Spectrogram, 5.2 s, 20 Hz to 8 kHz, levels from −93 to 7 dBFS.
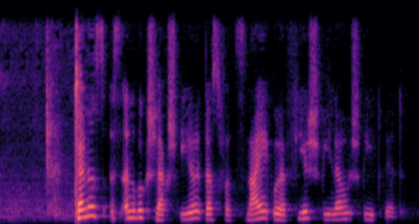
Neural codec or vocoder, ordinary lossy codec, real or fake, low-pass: codec, 16 kHz, 1.1 kbps, Voila-Tokenizer; Opus, 64 kbps; fake; 7.2 kHz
